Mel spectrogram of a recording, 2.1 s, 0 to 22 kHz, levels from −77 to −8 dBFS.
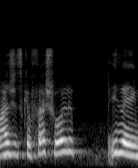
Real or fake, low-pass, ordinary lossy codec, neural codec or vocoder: real; none; none; none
